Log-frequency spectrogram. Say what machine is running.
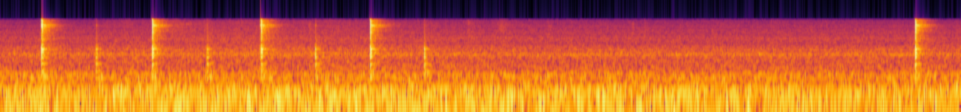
valve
